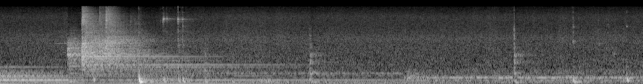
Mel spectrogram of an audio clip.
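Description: Large steel cauldron ringing with several sustained metallic tones, struck again with a bright, scraping hit about a second in and a sharp knock just after, the ringing slowly fading. A low steady hum comes in at about four seconds, with scattered small clicks.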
